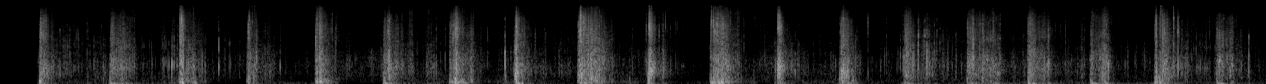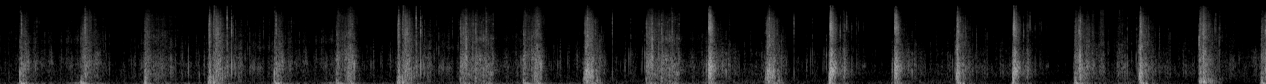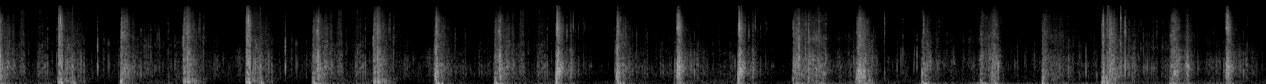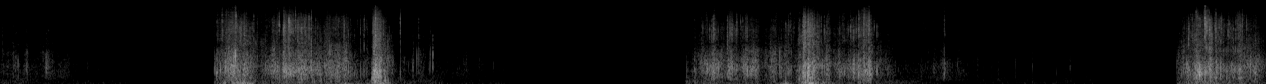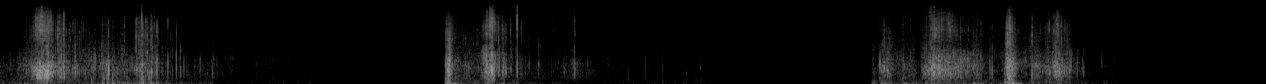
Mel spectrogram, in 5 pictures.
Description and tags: walking on river gravel (small stones) from a very close perspective.
EM172 (on shoes)-> Battery Box-> PCM M10.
